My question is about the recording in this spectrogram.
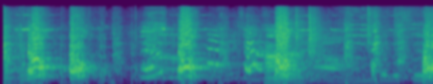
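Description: Dogs barking repeatedly, a run of loud sharp barks with whining in between.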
